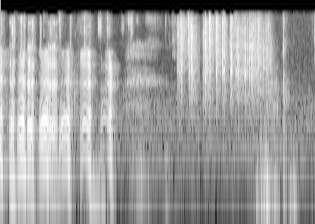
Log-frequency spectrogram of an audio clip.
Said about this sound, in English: Hold on, one of my dice fell.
